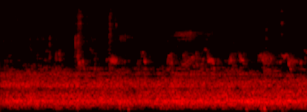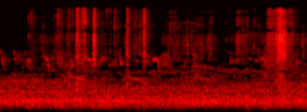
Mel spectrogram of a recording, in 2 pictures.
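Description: Faint outdoor ambience with small birds chirping now and then. From about halfway, a few brief rustling noises come in, the loudest near the end.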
